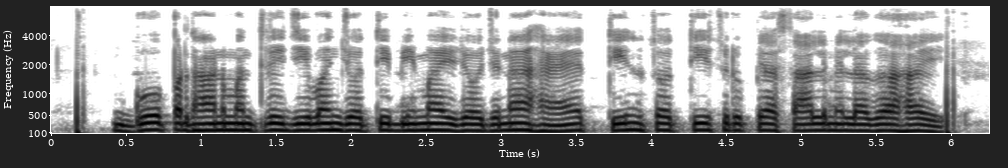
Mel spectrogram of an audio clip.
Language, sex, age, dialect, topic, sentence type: Magahi, male, 25-30, Western, banking, question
